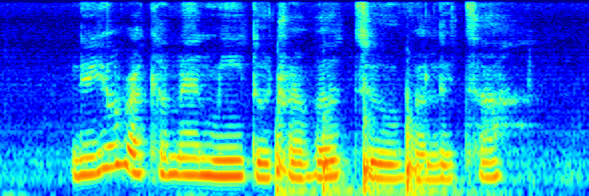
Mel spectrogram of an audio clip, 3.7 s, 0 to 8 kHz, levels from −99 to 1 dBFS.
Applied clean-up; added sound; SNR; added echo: none; Knock; 9 dB; reverberation time 0.2 s.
